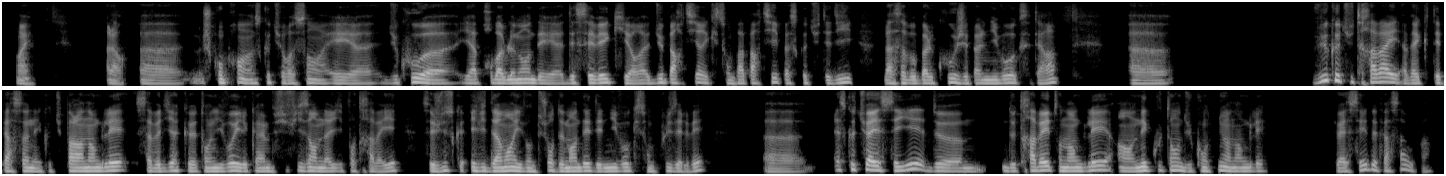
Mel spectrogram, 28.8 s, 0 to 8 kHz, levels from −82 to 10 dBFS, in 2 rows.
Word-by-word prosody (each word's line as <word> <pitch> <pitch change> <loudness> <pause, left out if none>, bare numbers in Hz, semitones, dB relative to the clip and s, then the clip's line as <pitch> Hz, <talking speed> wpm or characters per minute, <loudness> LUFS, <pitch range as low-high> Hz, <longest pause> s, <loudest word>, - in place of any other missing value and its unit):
Ouais. 95 -4 -2 0.7
Alors, - - -4
heu, 100 -1 -5 0.2
je - - -7
comprends, 130 +1 0
hein, 115 - -1
ce 115 - -5
que 130 - -5
tu 125 -2 -8
ressens 110 +1 -2
et 110 -2 -2
heu, 105 0 -5
du 115 +2 -9
coup, 145 +1 +4
heu, 110 -2 +3
il 120 - -11
y - - 0
a 115 - +1
probablement 120 +1 +3
des, 115 -3 0
heu, - - -7
des 120 +2 -2
CV 130 +2 +3
qui 120 -4 -2
auraient 110 +1 -2
dû 135 +4 -1
partir 125 +3 -1
et 120 - -2
qui - - -13
sont 110 -2 -5
pas 115 - -1
partis, 120 +6 -3
parce 115 -3 -6
que 120 - -6
tu - - -14
t'es 115 - -4
dit: 135 +6 -1 0.3
«Bah, 115 -1 +1
ça 120 - -1
ne - - -2
vaut 115 - +1
pas 115 - +1
le 115 - 0
coup, 140 +3 -2
j'ai 115 -2 -1
pas 115 0 -4
le 115 - +1
niveau» 115 +3 +2
et - - -10
cetera. 130 +6 -4 0.7
Heu 100 0 -4 1.5
vu 185 - +3
que 210 -1 +5
tu 170 -5 -4
travailles 145 0 +3
avec 115 +1 -4
des 115 - 0
personnes 120 0 +1
et 105 - -4
que 120 - -15
tu - - -20
parles 120 -1 +5
en 120 - +6
anglais, 135 +4 +5
ça 120 - -4
veut 115 -1 +1
dire 130 +3 0
que 120 -4 -2
ton 115 0 -1
niveau, 115 +3 +4
il 125 - +5
est 115 - +1
quand 115 - -4
même 115 0 +1
suffisant, 125 0 -2
à - - +2
mon 115 - +3
avis, 115 +1 -2
pour 120 +1 -8
travailler. 115 +5 -3 0.2
C'est 115 - 0
juste 130 +5 -1
que, - - -6
évidemment, 125 0 +4
ils 120 - +5
vont 115 -1 0
toujours 130 +6 -2
demander 120 +1 +4
des 115 -1 -1
niveaux 120 +2 +2
qui - - -11
sont 110 - -5
plus 115 +3 -6
élevés. 120 +7 -2 0.6
Heu, 95 -1 -7 0.3
est-ce 155 0 -5
que 175 - 0
tu 170 - 0
as 155 - +11
essayé 145 +6 +3
de, 120 -2 0
hem, 110 0 -4 0.2
de 120 -1 -1
travailler 135 +5 +4
ton 125 -1 +3
anglais, 135 +6 +3
en 115 0 +1
écoutant 140 +1 +2
du 115 -3 -3
contenu 125 +3 -1
en 120 -2 +3
anglais? 120 0 -1 0.7
Tu 110 - -3
as - - +1
essayé 140 +11 -2
de 160 - -1
faire 125 -4 -6
ça 175 - -6
ou 150 - -6
pas? 100 -1 -19
120 Hz, 250 wpm, -22 LUFS, 115-130 Hz, 1.5 s, as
